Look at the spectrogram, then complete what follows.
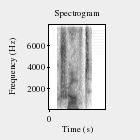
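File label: "croft", Indian English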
